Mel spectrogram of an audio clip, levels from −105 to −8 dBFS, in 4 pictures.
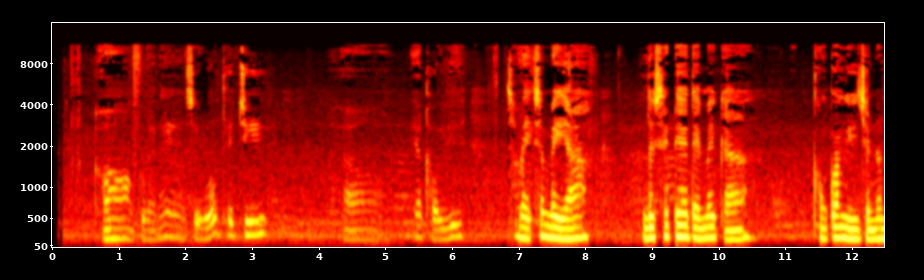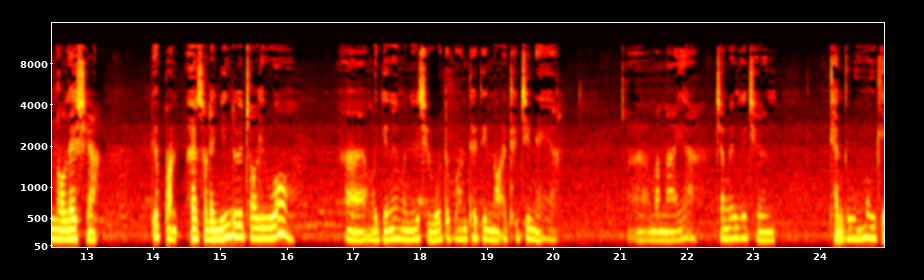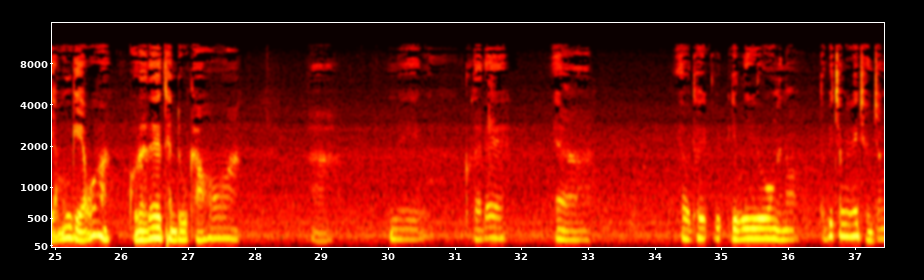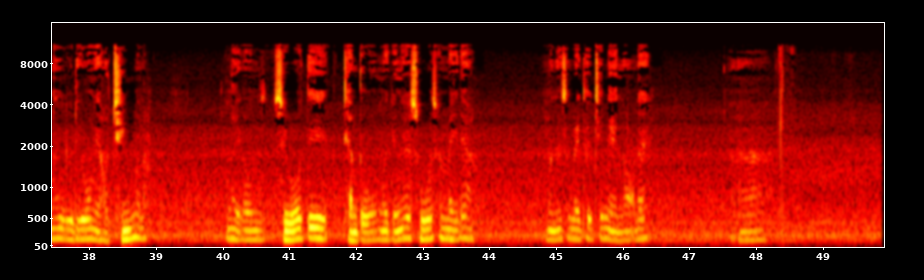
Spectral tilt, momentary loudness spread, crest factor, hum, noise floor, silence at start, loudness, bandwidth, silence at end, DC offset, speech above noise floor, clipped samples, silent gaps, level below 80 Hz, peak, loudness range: -5.5 dB/octave; 23 LU; 24 dB; none; -53 dBFS; 0.7 s; -26 LUFS; 11.5 kHz; 1.8 s; under 0.1%; 27 dB; under 0.1%; none; -68 dBFS; -4 dBFS; 18 LU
